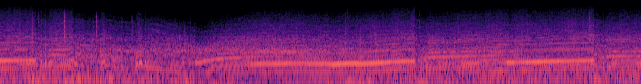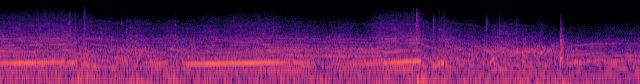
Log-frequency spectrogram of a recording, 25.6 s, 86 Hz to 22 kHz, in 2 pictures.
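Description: Niki Lauda's McLaren Formula 1 car in Automobilista 2, its engine revving hard through repeated rising and falling pitch sweeps as gears change, a continuous loud howl with no speech over it.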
